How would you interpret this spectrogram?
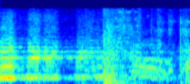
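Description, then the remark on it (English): A car horn blares steadily for about a second, then gives way to a loud crash as a car hits a person, with clattering, scattering debris that rings on briefly before fading. “I'd make him dress up like a hooker and make him stand on Broadway Street in New York City while I pretended to be a drunk John and accidentally hit him with my car.”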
